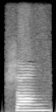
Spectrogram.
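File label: "shang", pinyin, first tone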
